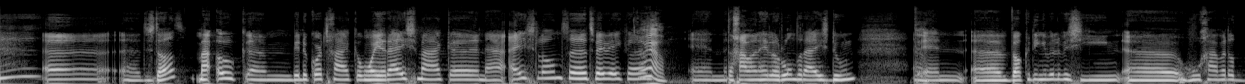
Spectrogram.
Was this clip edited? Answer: yes; 2 cuts; at 7.3 s, 9.1 s

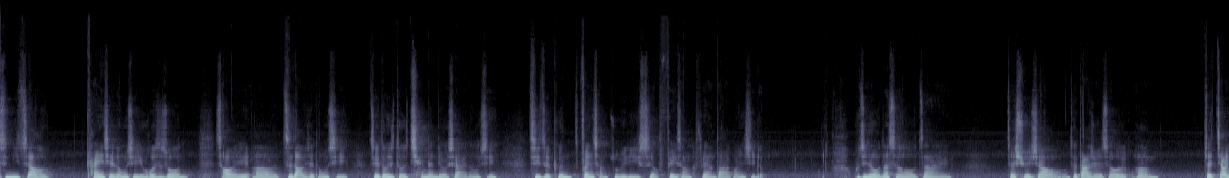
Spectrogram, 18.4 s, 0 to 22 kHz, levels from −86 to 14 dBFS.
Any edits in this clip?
no; 0 cuts

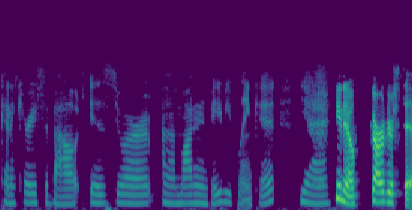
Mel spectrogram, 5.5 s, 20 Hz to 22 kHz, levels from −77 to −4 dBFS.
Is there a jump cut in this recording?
yes; 1 cut; at 3.9 s

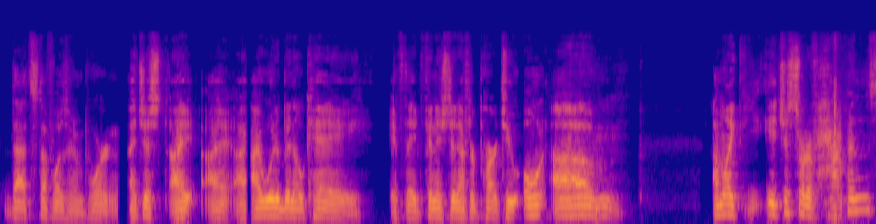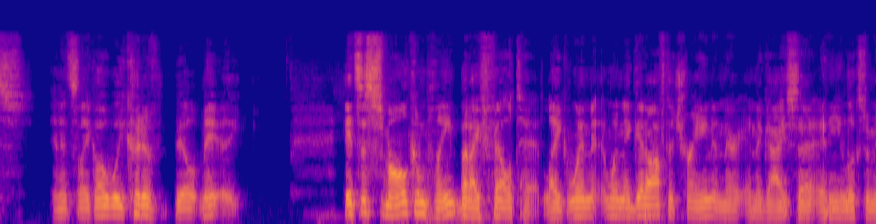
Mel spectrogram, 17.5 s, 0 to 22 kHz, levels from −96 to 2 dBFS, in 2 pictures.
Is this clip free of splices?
no; 3 cuts; at 1.2 s, 2.5 s, 5.5 s

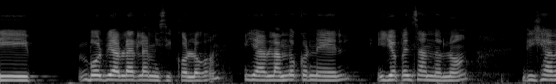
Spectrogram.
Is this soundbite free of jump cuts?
no; 2 cuts; at 2.3 s, 3.7 s

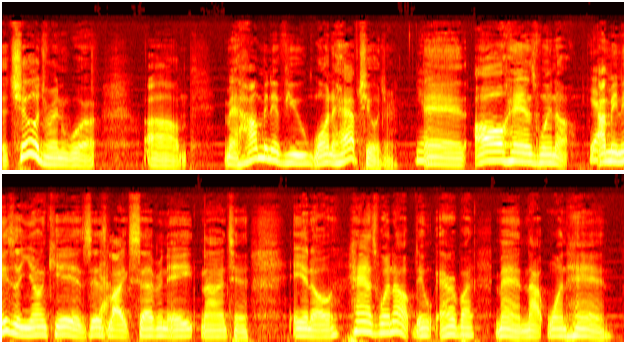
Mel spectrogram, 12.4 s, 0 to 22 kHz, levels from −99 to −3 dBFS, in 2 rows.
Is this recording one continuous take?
no; 1 cut; at 11.1 s

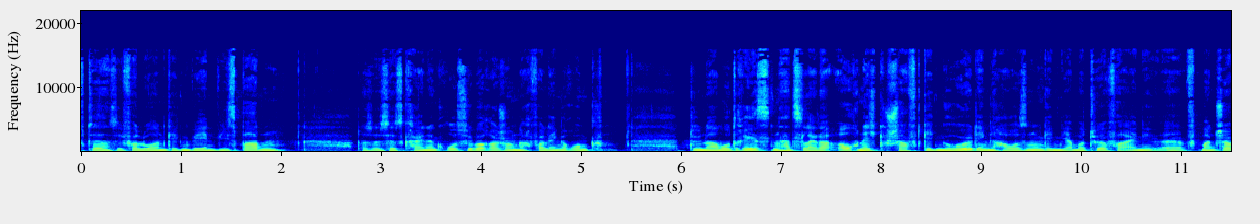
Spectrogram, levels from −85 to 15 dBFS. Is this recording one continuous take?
yes; 0 cuts

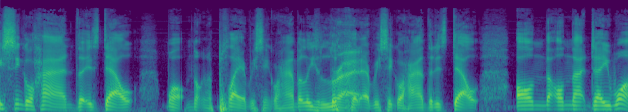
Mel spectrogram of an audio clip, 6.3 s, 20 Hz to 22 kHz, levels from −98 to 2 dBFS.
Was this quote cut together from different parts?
no; 0 cuts

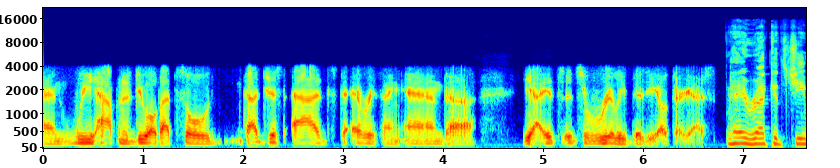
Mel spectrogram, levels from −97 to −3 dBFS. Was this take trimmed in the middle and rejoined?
no; 0 cuts

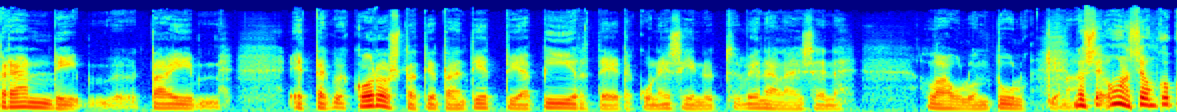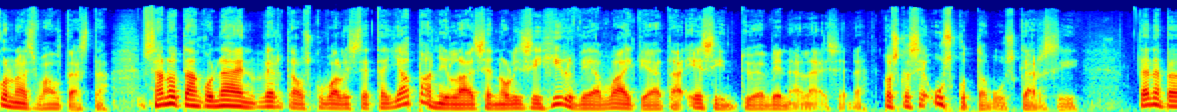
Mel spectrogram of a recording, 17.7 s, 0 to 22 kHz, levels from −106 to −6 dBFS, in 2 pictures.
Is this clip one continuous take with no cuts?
no; 2 cuts; at 9.9 s, 15.4 s

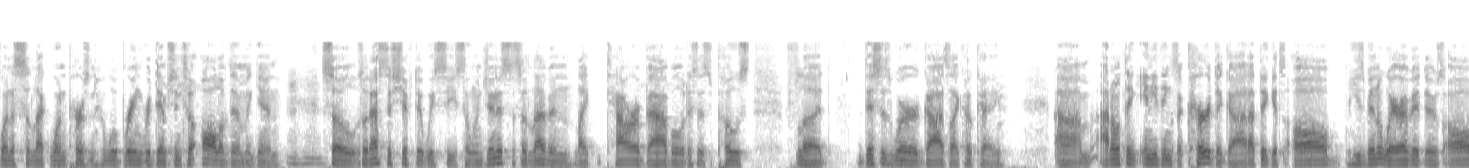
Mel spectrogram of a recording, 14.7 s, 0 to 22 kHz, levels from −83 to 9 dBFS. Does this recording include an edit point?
yes; 1 cut; at 3.6 s

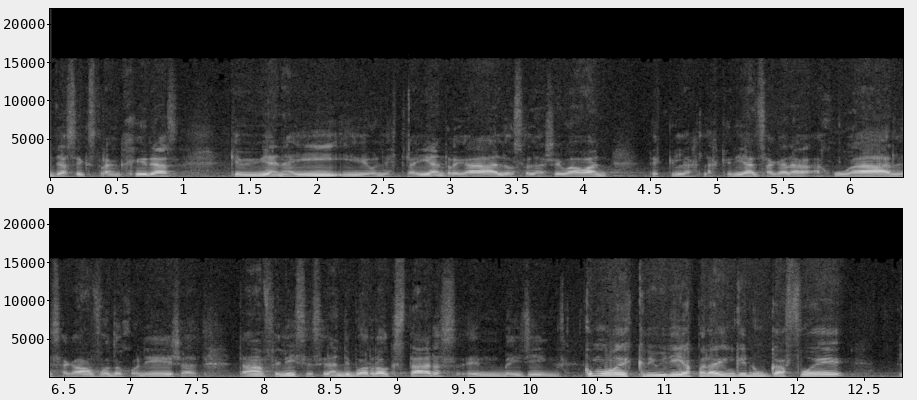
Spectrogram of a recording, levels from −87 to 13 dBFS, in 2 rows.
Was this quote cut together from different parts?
yes; 1 cut; at 10.2 s

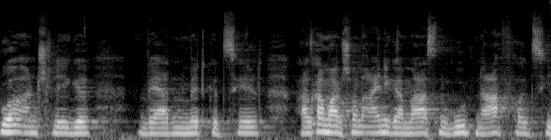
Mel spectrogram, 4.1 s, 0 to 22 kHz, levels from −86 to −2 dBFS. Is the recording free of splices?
no; 1 cut; at 2.3 s

